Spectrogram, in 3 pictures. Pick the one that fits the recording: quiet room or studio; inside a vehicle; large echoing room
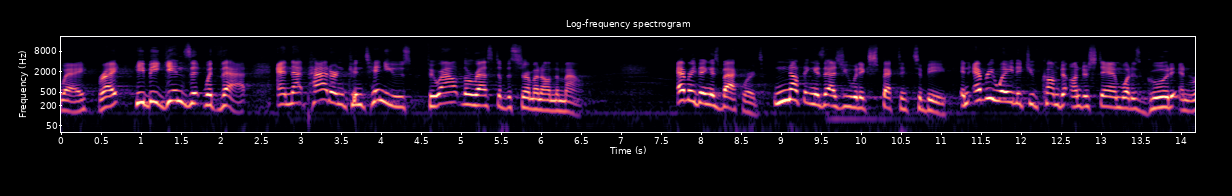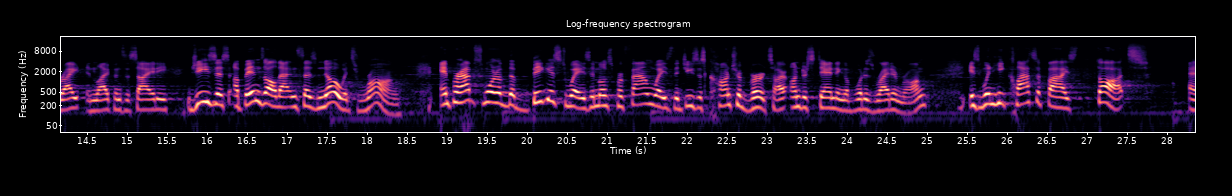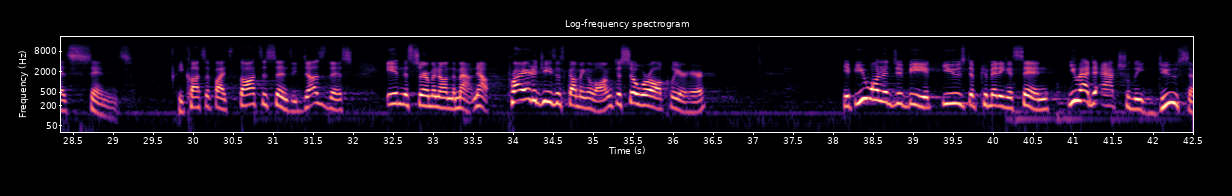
large echoing room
